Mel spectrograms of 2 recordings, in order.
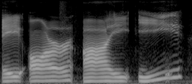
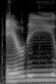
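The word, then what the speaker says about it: Arie: IRL name, which is A-R-I-E. You can say it airy like airy plane, or you could say Ari like a pirate.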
